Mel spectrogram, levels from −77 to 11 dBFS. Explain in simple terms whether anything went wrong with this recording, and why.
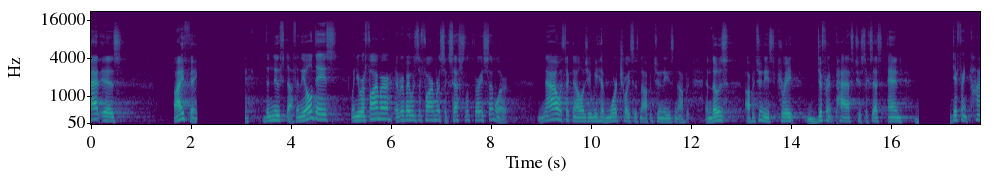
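Playback stall, from 2.11 to 3.08 s and again from 16.55 to 17.18 s: the sound cuts out mid-flow into silence, for just under a second the first time and about 0.64 s the second. The likely cause is the player running out of audio data, or getting held up, so it had nothing to send to the speakers until it recovered, after which the sound resumes.

Catch-up at higher speed, from 3.08 to 6.08 s and from 17.18 s to the end: right after each stall, the sound runs fast and slightly high-pitched. The first time it plays at 1.1 times normal speed, about a semitone and a half sharp, for three seconds before settling back. The second time it plays at 1.15 times speed, about two semitones sharp, and is still rushing when the clip ends. The player is squeezing its backlog through faster to win back the time lost in the silence.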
